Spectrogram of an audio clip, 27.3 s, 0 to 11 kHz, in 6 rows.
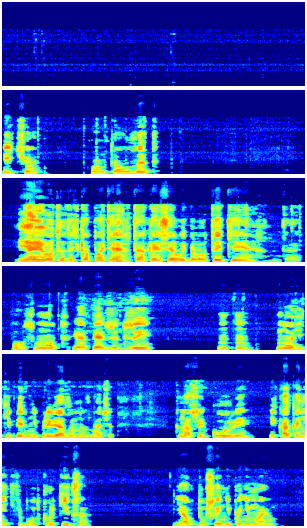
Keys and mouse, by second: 0.5 click, 2.6-5.3 drag, 6.4 ctrl+z, 12.8-13.7 drag, 14.5 click, 15.6 g, 17.2 click, 18.6 ctrl+z.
